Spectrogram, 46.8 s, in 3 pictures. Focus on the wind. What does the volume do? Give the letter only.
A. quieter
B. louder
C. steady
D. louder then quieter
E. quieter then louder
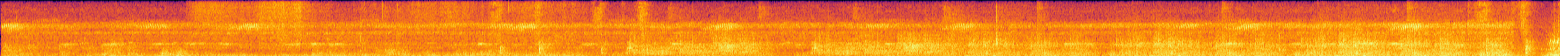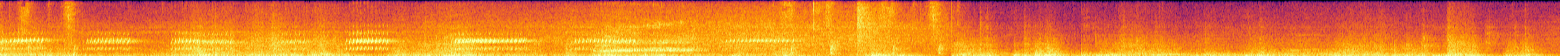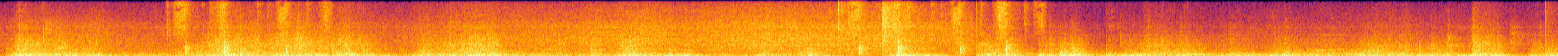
B.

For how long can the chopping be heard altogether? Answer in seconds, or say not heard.
9 s.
